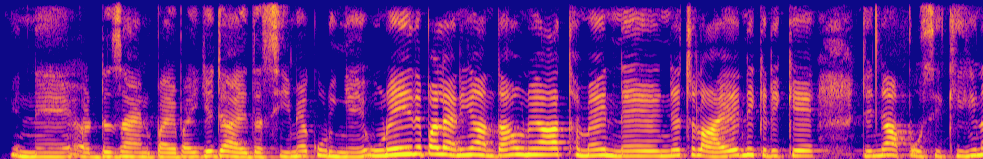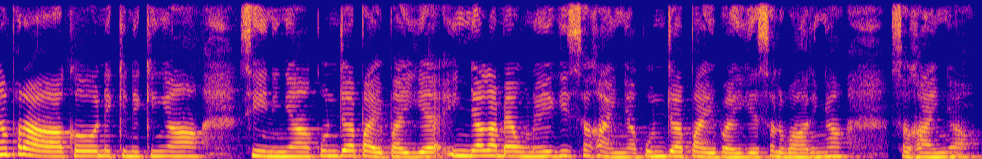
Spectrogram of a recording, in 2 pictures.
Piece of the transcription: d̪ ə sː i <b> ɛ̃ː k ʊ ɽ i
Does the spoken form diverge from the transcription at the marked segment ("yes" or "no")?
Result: yes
